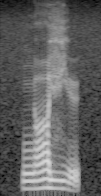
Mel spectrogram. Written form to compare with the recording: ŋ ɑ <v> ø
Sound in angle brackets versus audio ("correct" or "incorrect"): incorrect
